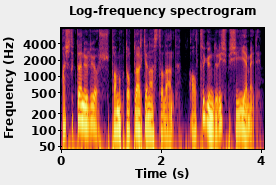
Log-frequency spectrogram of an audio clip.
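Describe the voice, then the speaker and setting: A man reading the lines of a starving young boy who speaks in a cracked, flat monotone. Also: fairly low pitch, fairly quick, no echo. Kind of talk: audiobook reading. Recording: dull lo-fi recording.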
